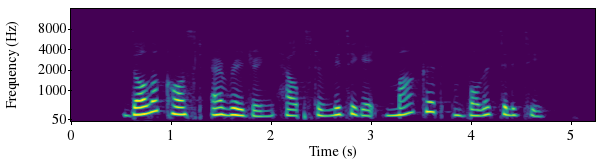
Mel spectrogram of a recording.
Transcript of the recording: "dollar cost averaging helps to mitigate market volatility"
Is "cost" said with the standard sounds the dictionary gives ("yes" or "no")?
yes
